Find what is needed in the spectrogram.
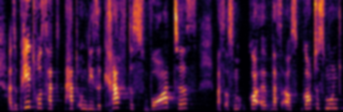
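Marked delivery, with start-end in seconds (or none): none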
